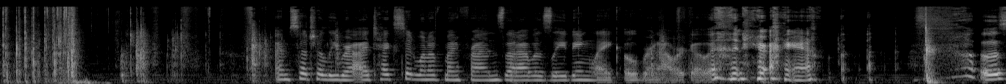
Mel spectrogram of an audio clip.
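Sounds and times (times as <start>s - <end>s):
Tarot Mucha tarot cards being shuffled: 0.0s - 2.8s
speech: 2.8s - 8.3s, 9.8s - 10.0s.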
